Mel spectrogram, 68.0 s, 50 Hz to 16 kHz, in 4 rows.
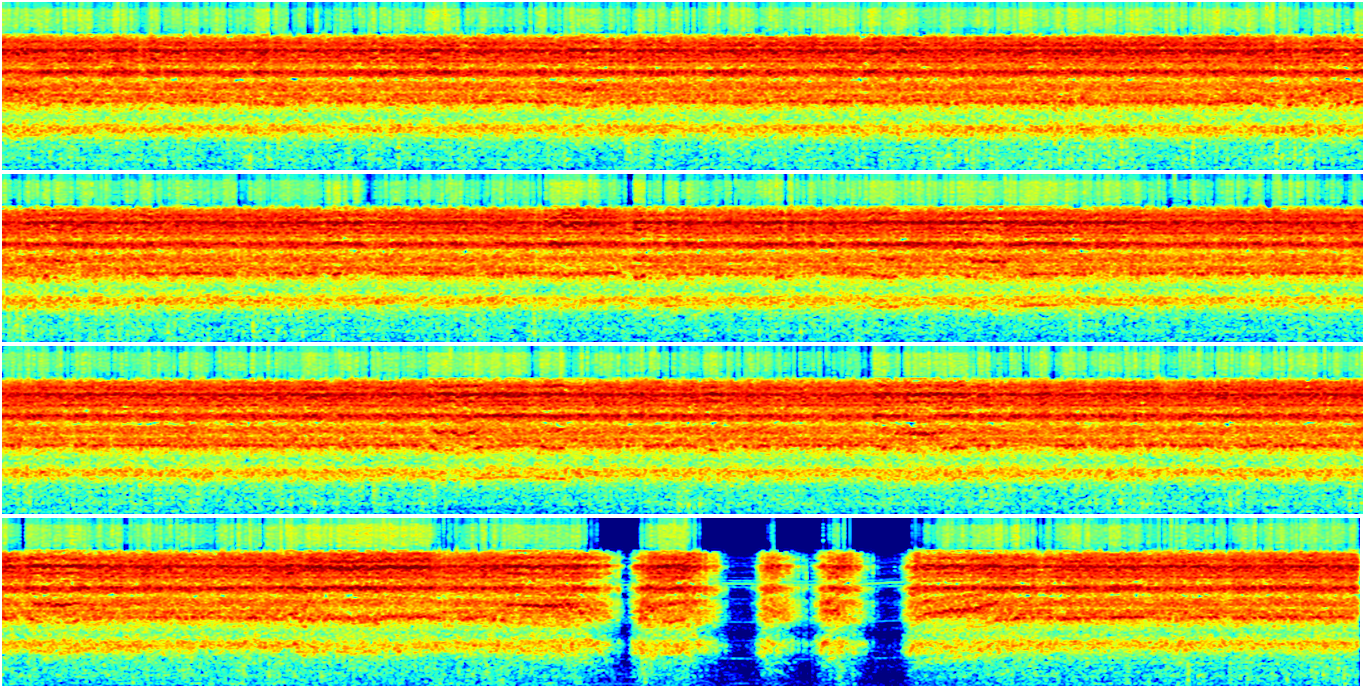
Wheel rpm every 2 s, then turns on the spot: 230, 230, 230, 230, 230, 230, 230, 230, 220, 230, 230, 230, 230, 230, 230, 230, 240, 230, 230, 230, 230, 230, 230, 230, 240, 230, 230, 220, 220, 100, 30, 150, 230, 230.
none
